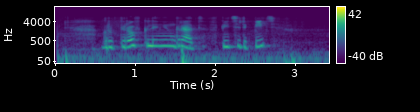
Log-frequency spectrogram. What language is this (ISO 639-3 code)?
rus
